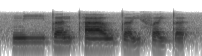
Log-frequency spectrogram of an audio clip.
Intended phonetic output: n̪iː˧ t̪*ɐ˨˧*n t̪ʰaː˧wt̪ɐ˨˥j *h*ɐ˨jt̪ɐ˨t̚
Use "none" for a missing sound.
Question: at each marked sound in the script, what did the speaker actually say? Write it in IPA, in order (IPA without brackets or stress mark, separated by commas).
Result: ɐ˧, f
